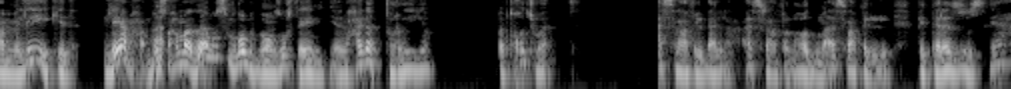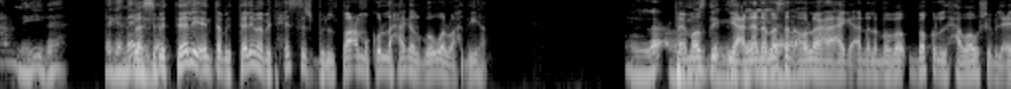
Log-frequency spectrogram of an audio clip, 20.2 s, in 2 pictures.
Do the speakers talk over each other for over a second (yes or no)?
yes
